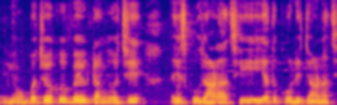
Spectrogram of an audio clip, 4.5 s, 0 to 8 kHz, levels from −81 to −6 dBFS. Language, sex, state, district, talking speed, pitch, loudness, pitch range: Garhwali, female, Uttarakhand, Tehri Garhwal, 185 wpm, 210 Hz, -15 LUFS, 200-220 Hz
